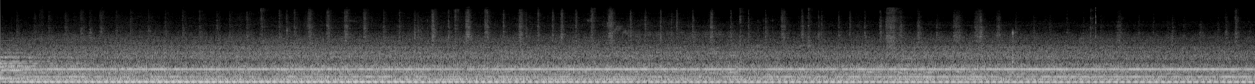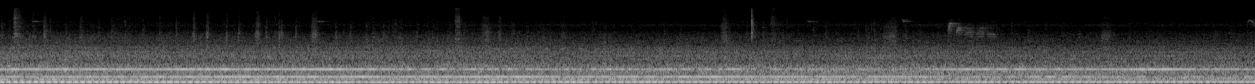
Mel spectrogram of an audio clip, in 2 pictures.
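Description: Diesel locomotive engines rumble loudly and steadily as a freight train passes below.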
